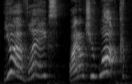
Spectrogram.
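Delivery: retold Mexican lady. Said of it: "little Mexican lady told her".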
